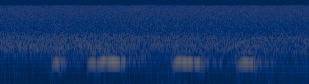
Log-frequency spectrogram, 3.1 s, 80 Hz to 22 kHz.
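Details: Great horned owl calling near sunrise on November 25, 2011, in Parker, Colorado: a series of four deep, low hoots, a short first note followed by longer, slightly rising and falling ones, over quiet background hiss.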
